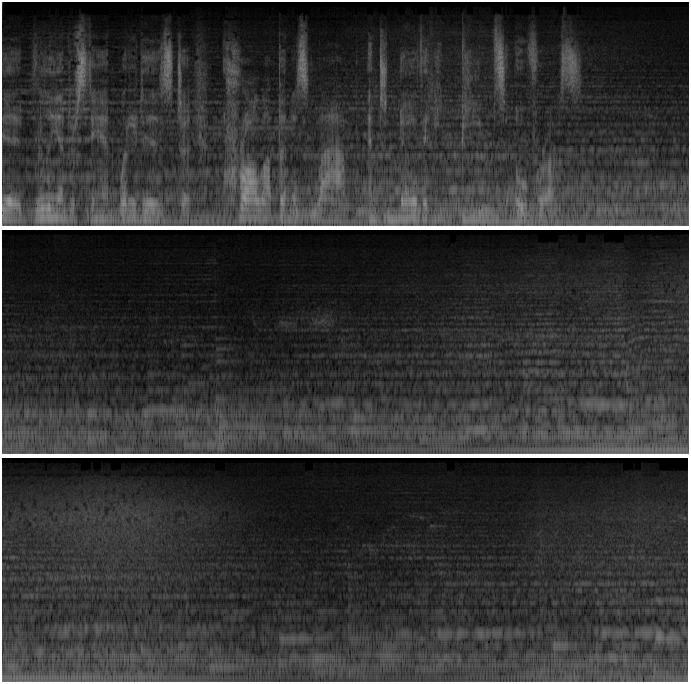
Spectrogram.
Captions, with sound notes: but the few who did really understand what it is to crawl up in his lap and to know that he beams over us. (music increasing) (waves lapping)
